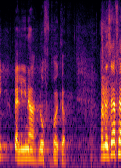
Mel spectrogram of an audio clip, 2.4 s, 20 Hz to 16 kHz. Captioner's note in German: Beifall Freie Demokraten, CDU, BÜNDNIS 90/DIE GRÜNEN und SPD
